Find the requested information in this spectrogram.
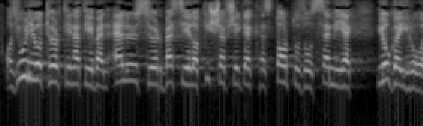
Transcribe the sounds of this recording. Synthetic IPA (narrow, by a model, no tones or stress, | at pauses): ɒzuːnijoːt̪ørt̪eːnɛt̪eːbɛnɛløːsørbɛseːlɒkiʃːɛpʃeːɡɛkhɛst̪ɒrt̪o̞zoːsɛmeːjɛk | jo̞ɡɒjiroːl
